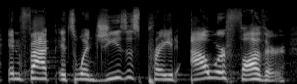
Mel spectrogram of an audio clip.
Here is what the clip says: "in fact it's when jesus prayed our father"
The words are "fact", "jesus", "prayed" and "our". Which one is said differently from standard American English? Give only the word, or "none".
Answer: none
